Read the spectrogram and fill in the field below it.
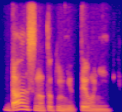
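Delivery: ordinary talk, nothing marked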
